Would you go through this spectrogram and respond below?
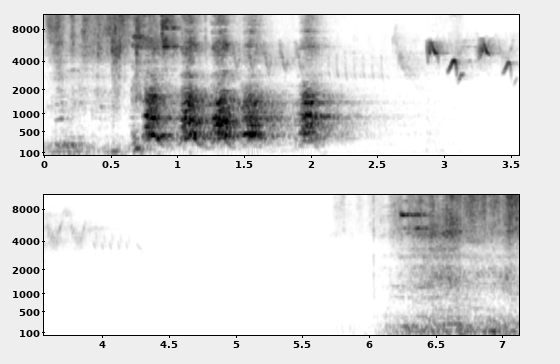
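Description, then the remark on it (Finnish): A dog barks in a loud, rapid flurry of overlapping barks, followed by a few brief high chirps, several seconds of silence, then a steady rushing noise. “Feidan hiljaa ulos tässä ja pistetäänkö vähän koirahaukuntaa tähän väliin?”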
